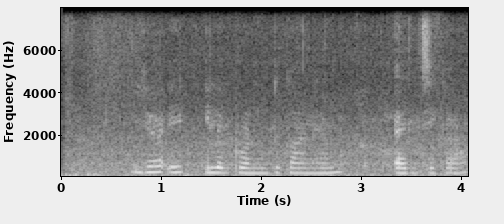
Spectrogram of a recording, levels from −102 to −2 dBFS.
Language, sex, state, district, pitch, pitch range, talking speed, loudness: Hindi, female, Chhattisgarh, Raipur, 240 Hz, 230-250 Hz, 105 wpm, -19 LUFS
